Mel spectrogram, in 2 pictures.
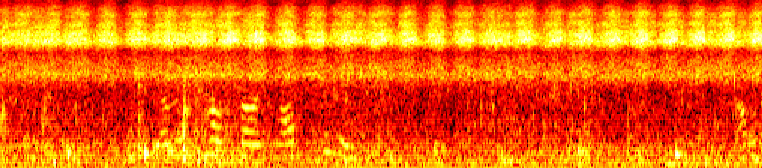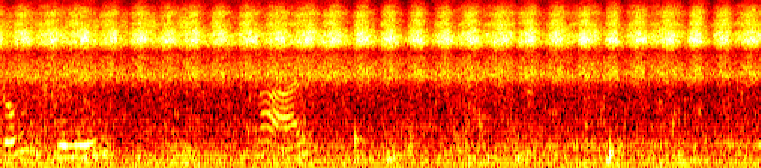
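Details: On Korčula, Croatia, crickets fill a bay with a constant shrill, pulsing buzz from many insects at once, while faint, wavering lower tones drift in and out beneath the chorus.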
